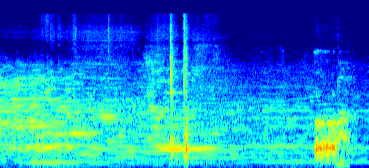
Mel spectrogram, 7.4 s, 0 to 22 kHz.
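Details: Qidi Tech X-Plus 3 3D printer running its input shaper calibration during first setup: a low droning buzz with shifting pitch, then a short loud buzzing burst as the axes shake through the resonance test, which is normal.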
